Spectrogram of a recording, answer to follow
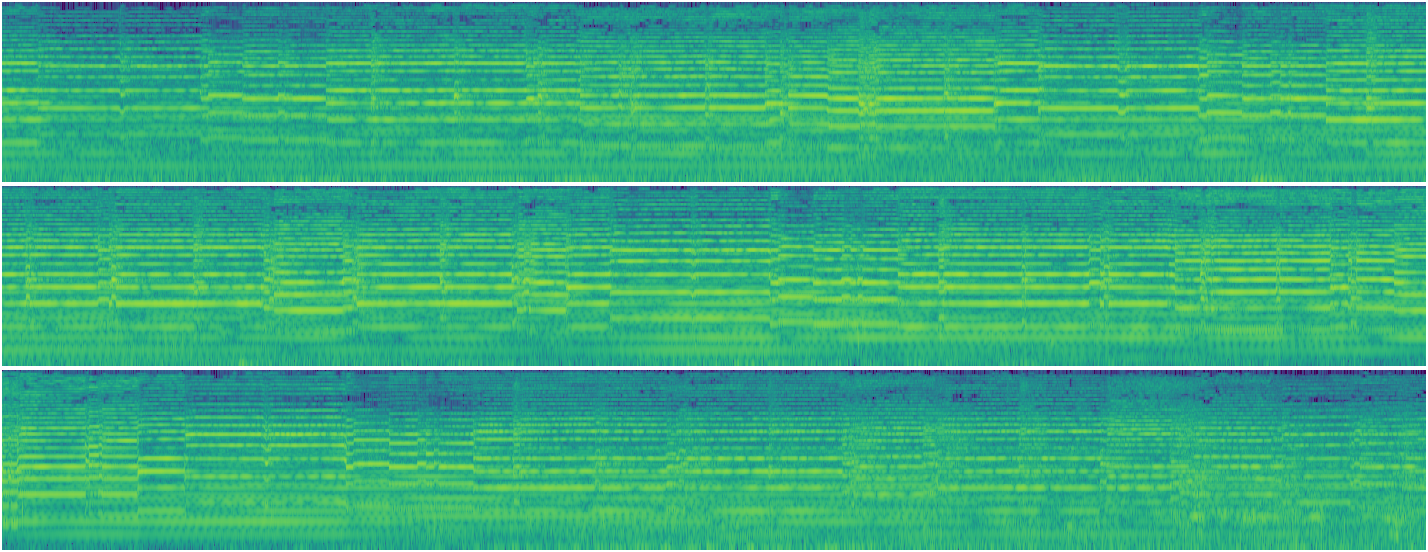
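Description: Great Highland bagpipes played by a single piper: steady drones under a chanter melody, growing louder over the first few seconds as the piper comes closer.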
